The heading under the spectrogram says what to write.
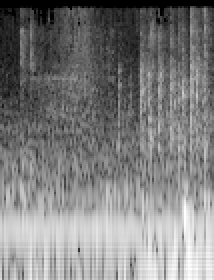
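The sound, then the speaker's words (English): Rapid keyboard typing, a run of light clicky keystrokes that grows busier toward the end, over a steady low electrical hum with no voices. “Yeah, your keyboard doesn't work.”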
